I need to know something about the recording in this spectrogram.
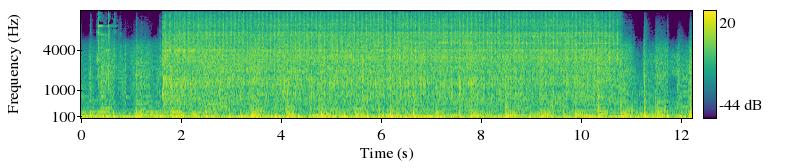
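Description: Milwaukee M18 FUEL brushless mid-torque impact wrench hammering on a car wheel's lug nut. It starts about a second and a half in and runs for about nine seconds, stopping shortly before the end, over background music with a steady beat.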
